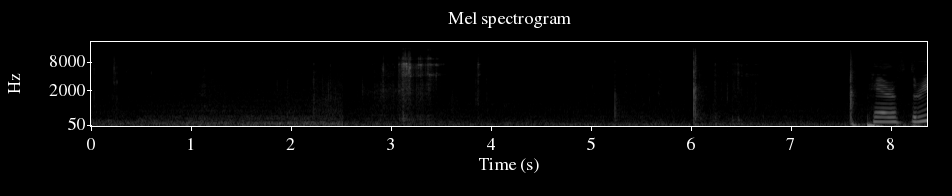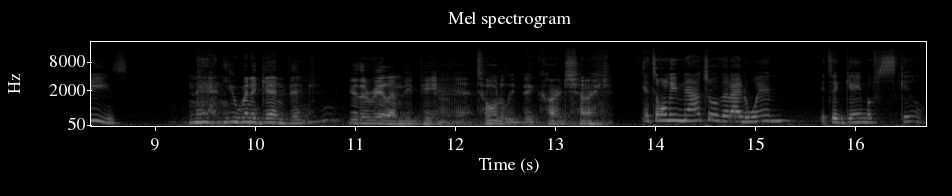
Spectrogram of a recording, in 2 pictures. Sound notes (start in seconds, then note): none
